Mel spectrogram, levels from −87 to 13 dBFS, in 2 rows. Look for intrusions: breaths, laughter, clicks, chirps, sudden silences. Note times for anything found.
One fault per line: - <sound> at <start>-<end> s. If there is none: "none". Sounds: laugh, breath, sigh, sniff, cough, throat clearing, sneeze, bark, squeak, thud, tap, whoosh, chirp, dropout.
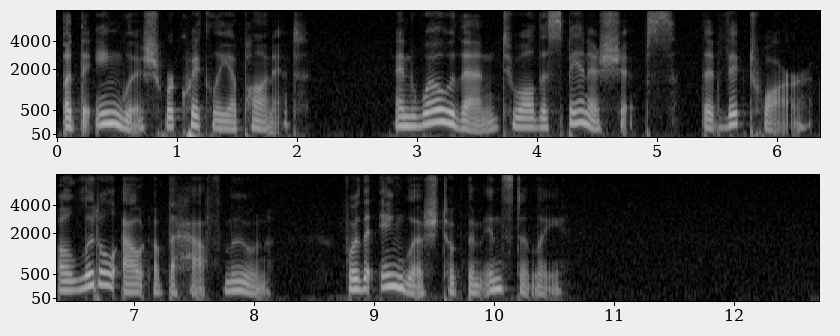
none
